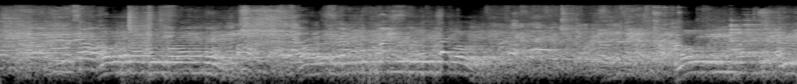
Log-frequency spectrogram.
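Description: Chatter of several people talking at once in a large hall, with no single clear voice.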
